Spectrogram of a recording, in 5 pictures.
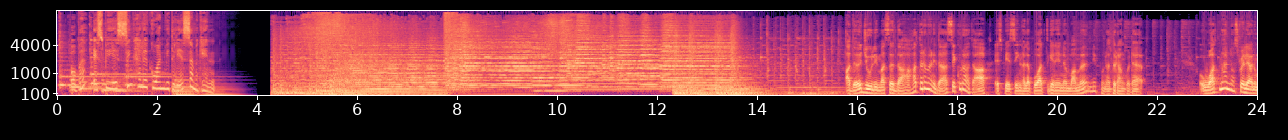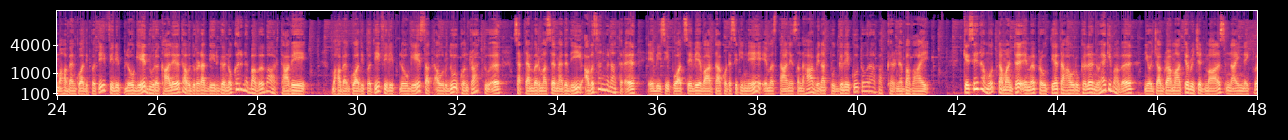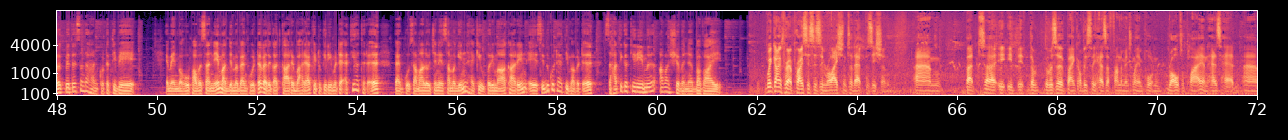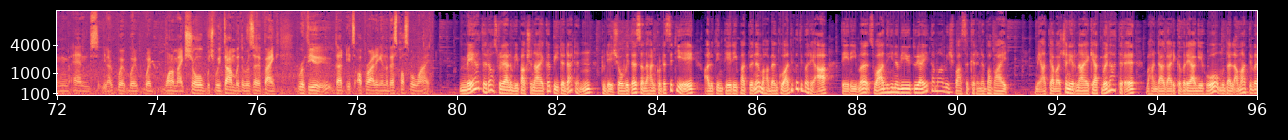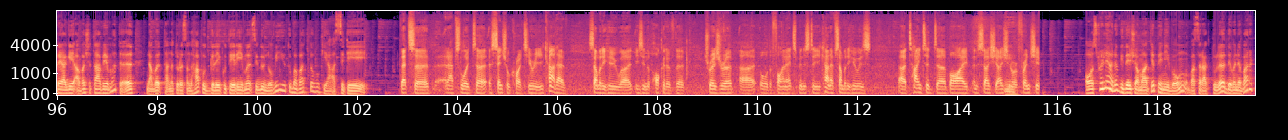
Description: ඕස්ට්‍රේලියාවේ පුවත් සිංහලෙන්, විදෙස් සහ ක්‍රීඩා පුවත් කෙටියෙන් - සවන්දෙන්න, අද - 2023 ජූලි මස 14 වන සිකුරාදා SBS ගුවන්විදුලියේ ප්‍රවෘත්ති ප්‍රකාශයට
